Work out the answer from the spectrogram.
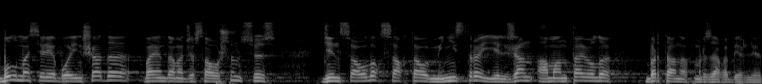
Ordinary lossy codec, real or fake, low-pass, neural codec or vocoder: none; real; 7.2 kHz; none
